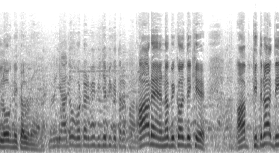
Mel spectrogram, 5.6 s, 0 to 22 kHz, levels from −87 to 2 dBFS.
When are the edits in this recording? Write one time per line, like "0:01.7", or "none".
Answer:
none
